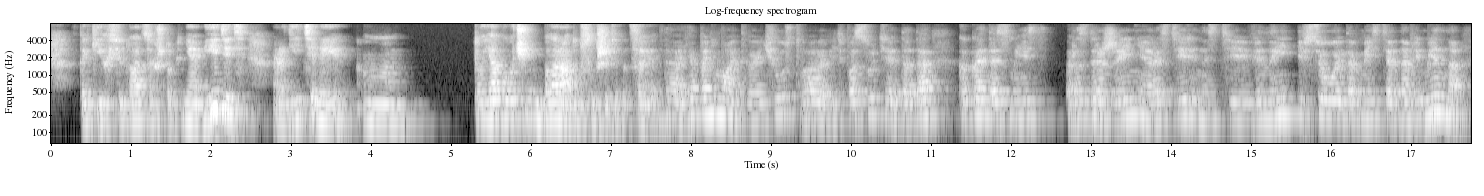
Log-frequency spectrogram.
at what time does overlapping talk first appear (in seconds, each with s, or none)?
none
